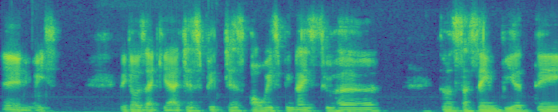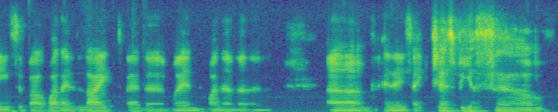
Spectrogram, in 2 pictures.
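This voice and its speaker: A man's voice: low-pitched, steady tone, normal speed. A man telling a rambling casual story over a video game, quoting what others said. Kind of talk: casual anecdote over gameplay. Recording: dull, noisy mic with keyboard clicks.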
